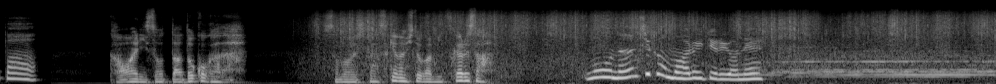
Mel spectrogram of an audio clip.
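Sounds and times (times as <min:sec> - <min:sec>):
speech: 0:00.0 - 0:00.4, 0:01.1 - 0:02.5, 0:03.2 - 0:05.2, 0:05.8 - 0:07.9
rushing hiss: 0:02.8 - 0:09.9
train whistle from a railway near a river: 0:07.6 - 0:09.9.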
